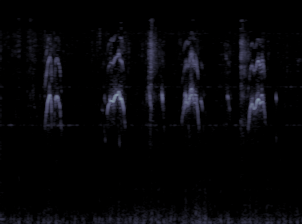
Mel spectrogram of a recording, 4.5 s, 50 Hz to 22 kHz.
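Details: Bald eagle at the nest in December 2022 with a newly hatched eaglet: five loud, high, arched chirps, each briefly rising then falling, about one per second, above soft low rumbling.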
